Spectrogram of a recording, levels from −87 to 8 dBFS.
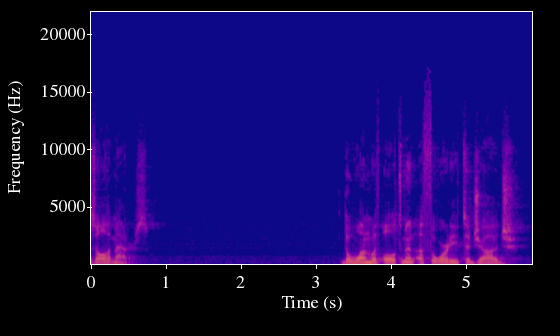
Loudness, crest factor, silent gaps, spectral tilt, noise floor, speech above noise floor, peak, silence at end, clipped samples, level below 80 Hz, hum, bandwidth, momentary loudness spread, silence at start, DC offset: -40 LUFS; 18 dB; none; -5 dB/octave; -76 dBFS; 36 dB; -24 dBFS; 0.2 s; under 0.1%; -82 dBFS; none; 15.5 kHz; 15 LU; 0 s; under 0.1%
